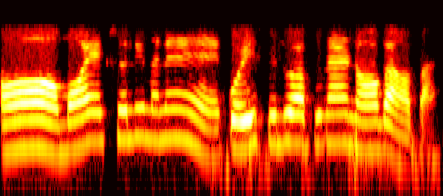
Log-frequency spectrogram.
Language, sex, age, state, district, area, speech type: Assamese, female, 45-60, Assam, Sonitpur, urban, conversation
